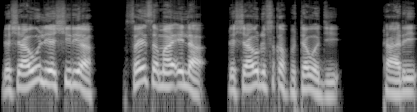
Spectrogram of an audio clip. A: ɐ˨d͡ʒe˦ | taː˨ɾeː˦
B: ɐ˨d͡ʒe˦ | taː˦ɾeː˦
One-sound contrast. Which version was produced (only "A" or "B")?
A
